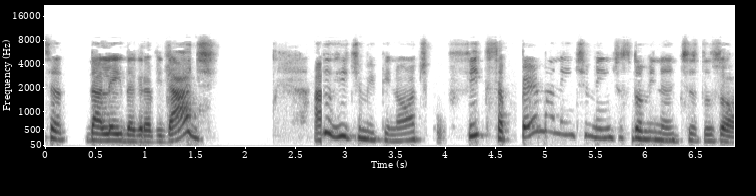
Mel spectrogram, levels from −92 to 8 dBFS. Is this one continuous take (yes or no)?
no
